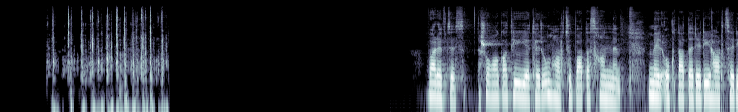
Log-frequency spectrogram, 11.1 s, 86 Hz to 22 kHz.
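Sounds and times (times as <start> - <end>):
keyboard typing: 0.7 - 2.6.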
